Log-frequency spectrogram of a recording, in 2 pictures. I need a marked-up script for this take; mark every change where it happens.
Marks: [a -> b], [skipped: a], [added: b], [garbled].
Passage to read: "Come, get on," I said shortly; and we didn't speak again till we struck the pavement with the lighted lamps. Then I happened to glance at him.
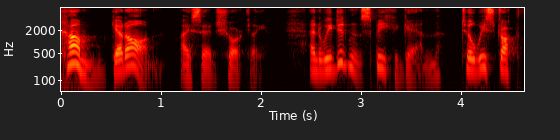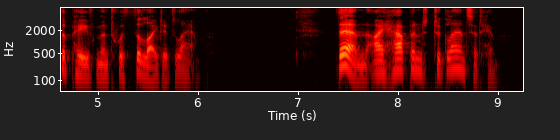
"Come, get on," I said shortly; and we didn't speak again till we struck the pavement with the lighted [lamps. -> lamp] Then I happened to glance at him.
